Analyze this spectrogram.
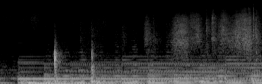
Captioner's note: knocking on door; suspenseful music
